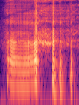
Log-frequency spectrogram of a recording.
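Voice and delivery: loud, high mock laugh stopped midway; imitated cut-off laugh. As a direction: act out being caught mid-laugh. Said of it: "like, mid-laugh".

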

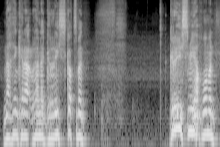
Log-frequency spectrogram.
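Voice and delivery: a bad, belted Scottish janitor brogue; Groundskeeper Willie. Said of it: "these fucking terrible accents and Simpsons quotes".

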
